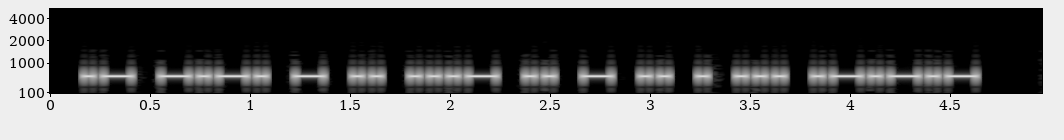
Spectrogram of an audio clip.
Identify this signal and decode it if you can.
Morse code, heard as a keyed tone, about 25 wpm, 600 Hz. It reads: ACTIVITIES.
